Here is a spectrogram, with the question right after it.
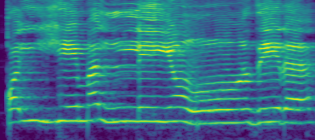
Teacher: میم کو لام کے ساتھ ملانا ہے بغیر گننے کے۔ اگر ہم من پڑھیں گے تو وہ گننے میں آ جائے گا، لیکن یہاں پر جو ہے ادغام ہے بغیر گننے والا، یعنی یہاں پر آپ نے 2 زبر کو ادا نہیں کرنا، بلکہ کیسے پڑھنا ہے؟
